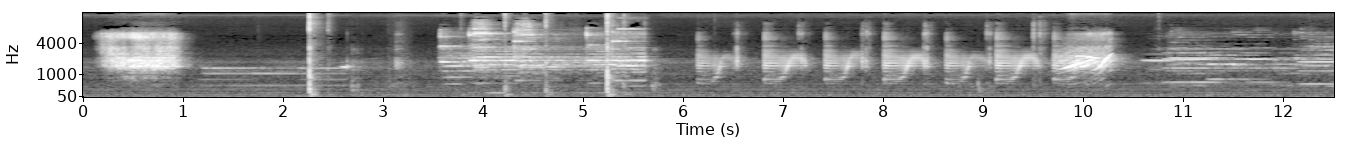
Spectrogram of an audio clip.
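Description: DVD menu music and transition sound effects from a TV. A short whooshing burst opens, then tinkly music with a couple of sharp clicks. A run of short springy notes that bend upward follows, capped by a quick rising glide about ten seconds in, before a steadier menu music loop starts.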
